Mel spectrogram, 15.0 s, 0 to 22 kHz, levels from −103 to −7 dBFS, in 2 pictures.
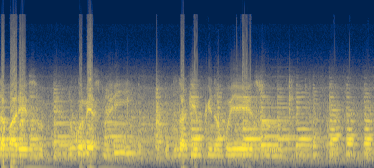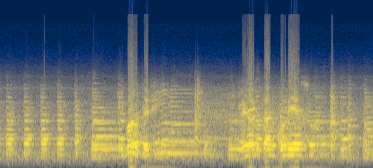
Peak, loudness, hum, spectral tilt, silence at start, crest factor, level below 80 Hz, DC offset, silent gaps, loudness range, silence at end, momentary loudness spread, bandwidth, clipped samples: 0 dBFS; -12 LUFS; none; -6.5 dB/octave; 0 s; 12 dB; -50 dBFS; under 0.1%; none; 5 LU; 0 s; 11 LU; 9.2 kHz; 0.3%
